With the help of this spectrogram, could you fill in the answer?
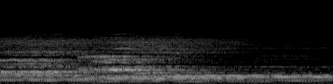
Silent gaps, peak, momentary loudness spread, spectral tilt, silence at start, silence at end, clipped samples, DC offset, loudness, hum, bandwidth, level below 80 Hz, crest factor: none; -20 dBFS; 7 LU; -7.5 dB/octave; 0 s; 0 s; under 0.1%; under 0.1%; -36 LUFS; none; 8 kHz; -70 dBFS; 16 dB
